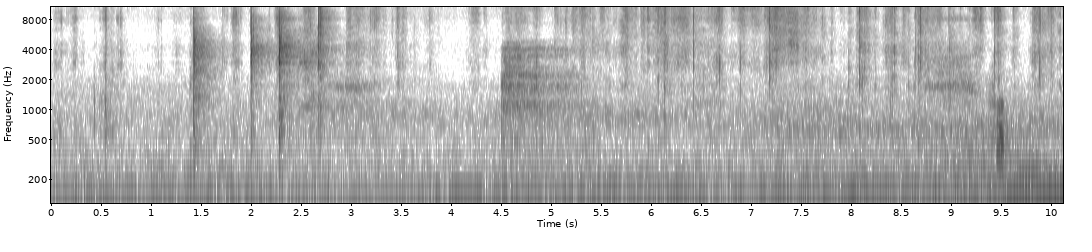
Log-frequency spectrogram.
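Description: Paper for an origami bomber is creased and folded by hand, giving soft rustles and a few sharp crisp snaps, close and quiet, with no talking.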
